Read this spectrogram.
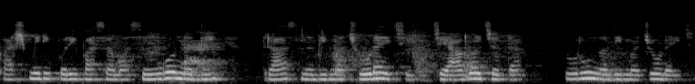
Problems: constant background noise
